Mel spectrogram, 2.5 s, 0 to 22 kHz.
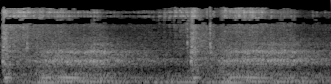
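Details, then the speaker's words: Royal tour limousine sitting unused since 1990, after finding the battery kill switch: low whirring starter spin with no compression pulses; starter runs but engine does not turn, more life than before. "that's the starter going but the but the engine's not turning but it does have a little bit more life than it did before"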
